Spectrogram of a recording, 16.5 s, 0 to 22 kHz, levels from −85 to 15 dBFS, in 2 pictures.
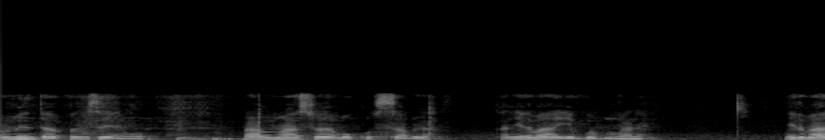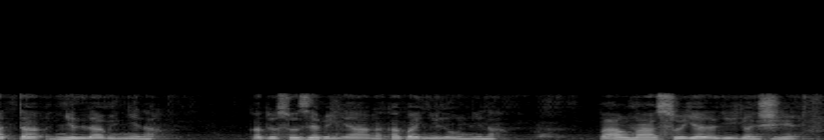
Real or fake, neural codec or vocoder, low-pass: fake; codec, 16 kHz, 4 kbps, FunCodec, trained on Chinese and English, 50 frames a second; 7.2 kHz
